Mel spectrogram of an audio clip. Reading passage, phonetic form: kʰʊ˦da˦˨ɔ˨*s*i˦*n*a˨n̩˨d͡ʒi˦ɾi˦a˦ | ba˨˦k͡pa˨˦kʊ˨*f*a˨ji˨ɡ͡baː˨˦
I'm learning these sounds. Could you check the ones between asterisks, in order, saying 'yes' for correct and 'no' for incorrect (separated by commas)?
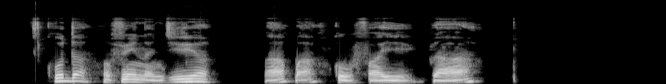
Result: no, yes, yes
